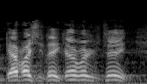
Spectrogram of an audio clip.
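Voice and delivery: put-on calling out to kids. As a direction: chivvy the kids along from a distance. Calling kids while loading car.

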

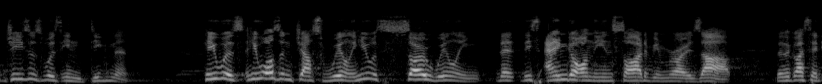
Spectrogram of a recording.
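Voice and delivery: usual speaking voice

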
